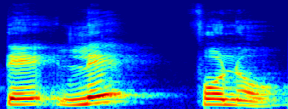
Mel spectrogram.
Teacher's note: Mi sílaba tónica es le. Y puesto que mi sílaba tónica es la antepenúltima, dijimos que las esdrújulas siempre llevan tilde.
